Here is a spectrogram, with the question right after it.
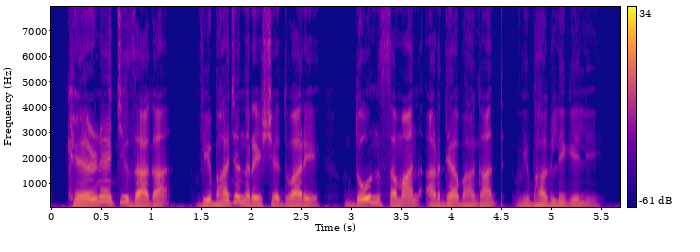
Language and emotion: Marathi, neutral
